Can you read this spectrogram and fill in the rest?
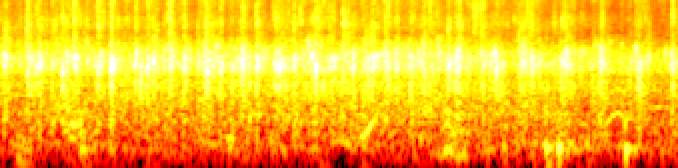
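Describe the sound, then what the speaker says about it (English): A standing audience at a university commencement claps loudly and continuously, a dense, even roar of many hands filling a large hall from start to finish. "Please stand and clap for her."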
